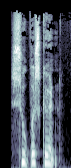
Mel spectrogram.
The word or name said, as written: superskøn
